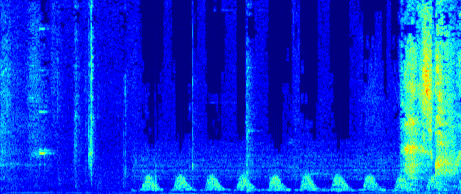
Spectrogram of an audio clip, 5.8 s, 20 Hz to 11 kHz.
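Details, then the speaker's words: Fetal heartbeat of a girl on ultrasound Doppler at a prenatal scan with everything looking fine: rapid whooshing beats, about 150 a minute, a normal fetal rate. "Everything looks fine. Do you want to hear the heartbeat? Yeah, yes. For sure."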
